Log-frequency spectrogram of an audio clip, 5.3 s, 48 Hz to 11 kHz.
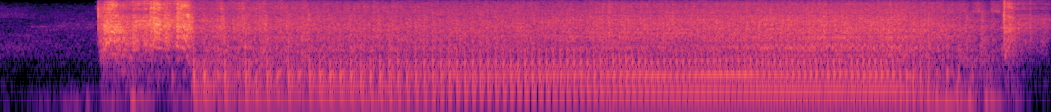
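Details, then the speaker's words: Yamaha YFZ450 on a new replacement battery (old one read 12 volts but failed to crank): cranks once and catches straight away, settling into a steady, even single-cylinder idle; healthy start, old battery suspected. "Even though it's giving me 12 volts, I think it might just be the battery because I just put on a new battery and it starts up like nothing."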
